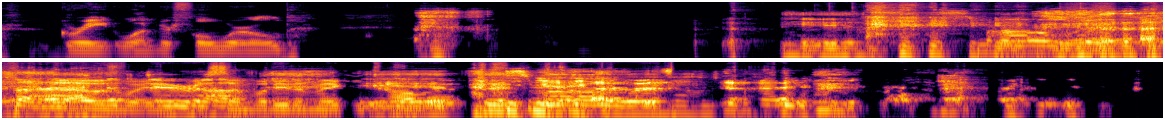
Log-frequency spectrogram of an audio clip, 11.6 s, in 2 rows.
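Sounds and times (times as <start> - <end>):
speech: 0.3 - 2.5, 3.6 - 11.2
laughter: 3.7 - 11.6
person coughing: 7.8 - 11.1.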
